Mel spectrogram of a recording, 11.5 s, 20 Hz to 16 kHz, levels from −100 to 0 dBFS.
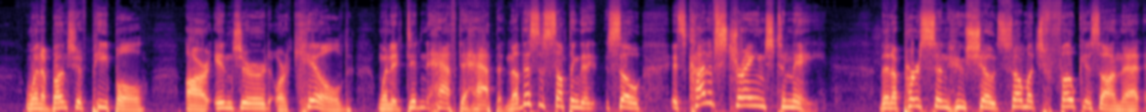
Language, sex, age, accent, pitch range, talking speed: English, male, 40-59, American, 135-205 Hz, 195 wpm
